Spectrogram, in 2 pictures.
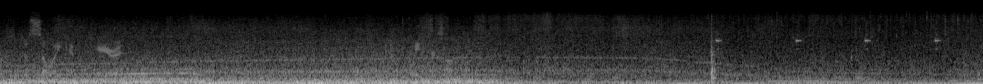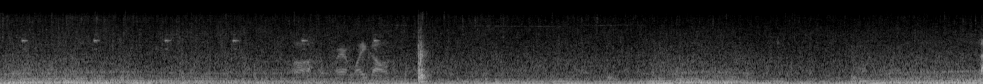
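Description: Rain hisses around a bus driving along a road in OMSI 2 as its engine drones and shifts in pitch, with a run of evenly spaced ticks and a few scattered knocks and clicks.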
